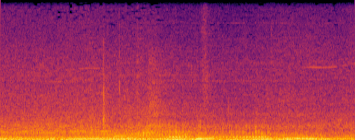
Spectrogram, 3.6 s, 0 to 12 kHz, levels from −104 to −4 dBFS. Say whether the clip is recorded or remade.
recorded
